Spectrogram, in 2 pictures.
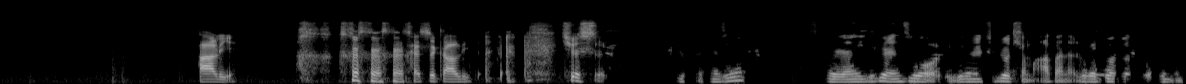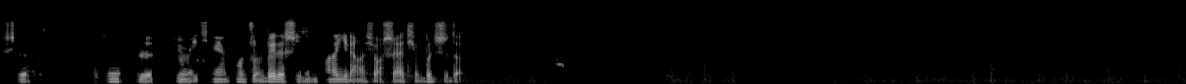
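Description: A low buzz sits under the speech throughout at about 40 dB below it. This is video or display buzz, where a screen or video cable couples into the audio at a 75 Hz field rate.

From 6.06 to 6.18 s a faint second voice, about 20 dB down, bleeds in. It returns at 7.44 to 7.48 s, 10.98 to 12.33 s (about 15 dB down) and 17.46 to 17.52 s. This is the other side's voice leaking through, likely loudspeaker echo that the canceller left behind.

The room sound dips by 6 dB at 6.26 to 6.38 s and by 10 dB at 7.71 to 7.8 s. This is background gated by the echo canceller, which briefly turned the microphone down while the loudspeaker played.

Between 6.7 and 15.19 s the talker's speech repeatedly sinks, by up to roughly 30 dB, for around five seconds in total. This is speech suppressed in double talk, likely the canceller ducking both sides during overlap.

At 19.21 s the sound trails off into a fading fill, then near-silence until 20.2 s. 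This long network dropout likely lost about 0.96 s of audio, which is never recovered.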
